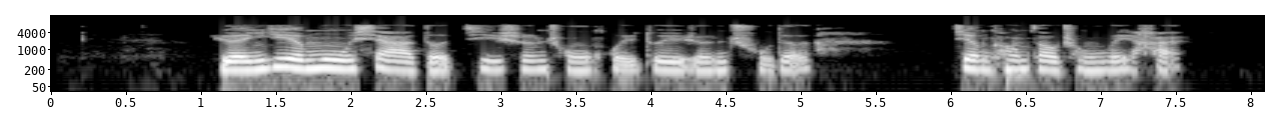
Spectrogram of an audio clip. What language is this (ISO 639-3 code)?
zho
